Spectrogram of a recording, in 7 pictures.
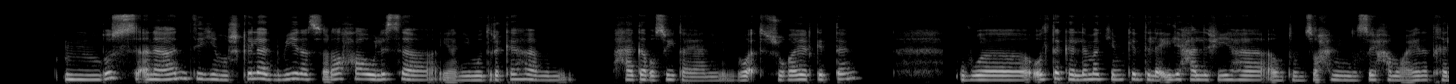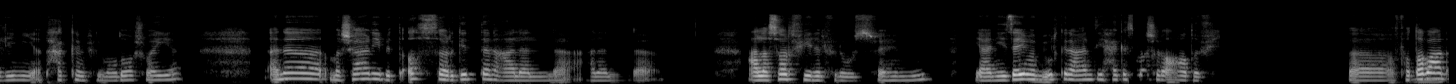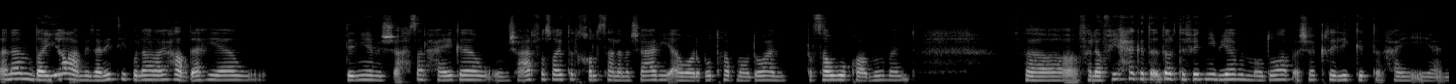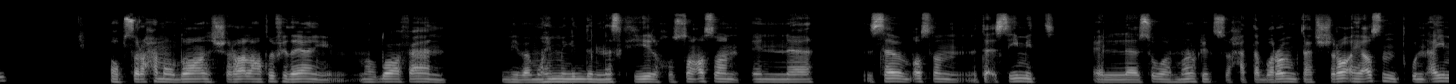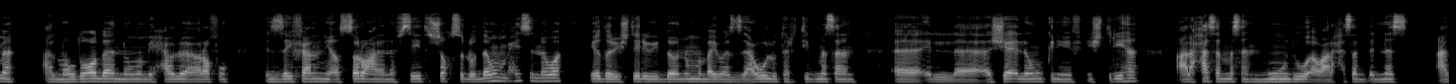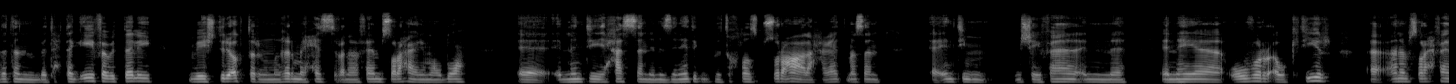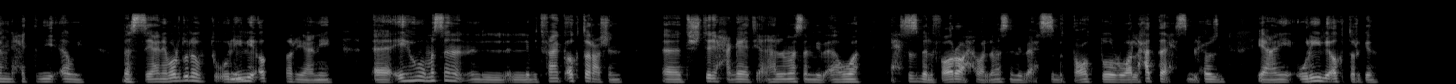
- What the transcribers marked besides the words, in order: other background noise; in English: "السوبر ماركتس"; in English: "موده"; in English: "over"
- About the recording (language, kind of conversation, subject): Arabic, advice, إزاي مشاعري بتأثر على قراراتي المالية؟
